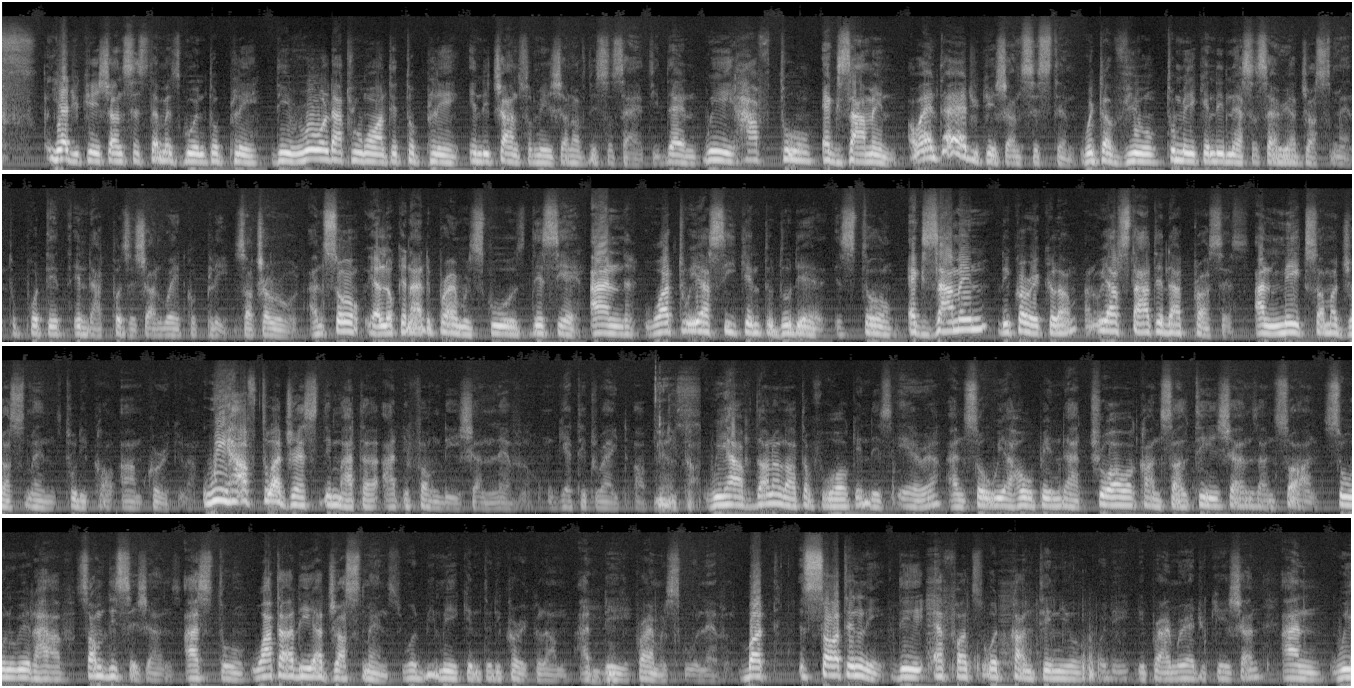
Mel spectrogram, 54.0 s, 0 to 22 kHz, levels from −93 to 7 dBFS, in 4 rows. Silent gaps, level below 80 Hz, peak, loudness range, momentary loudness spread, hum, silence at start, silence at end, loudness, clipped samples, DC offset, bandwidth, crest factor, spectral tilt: none; -54 dBFS; 0 dBFS; 7 LU; 15 LU; none; 0 s; 0 s; -15 LUFS; under 0.1%; under 0.1%; 15.5 kHz; 14 dB; -6 dB/octave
